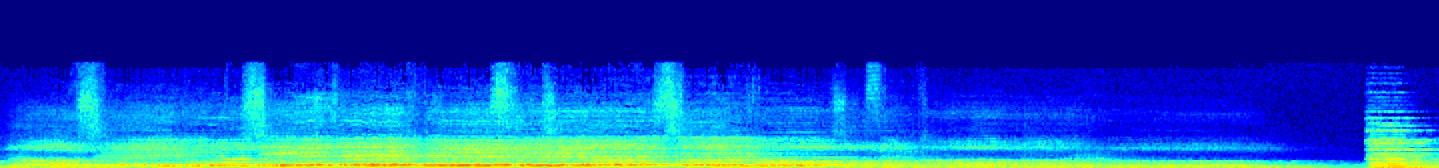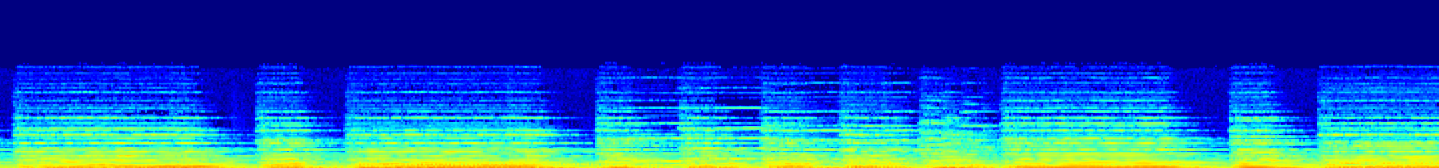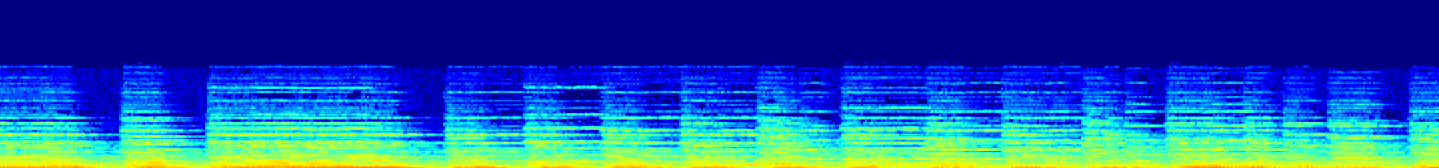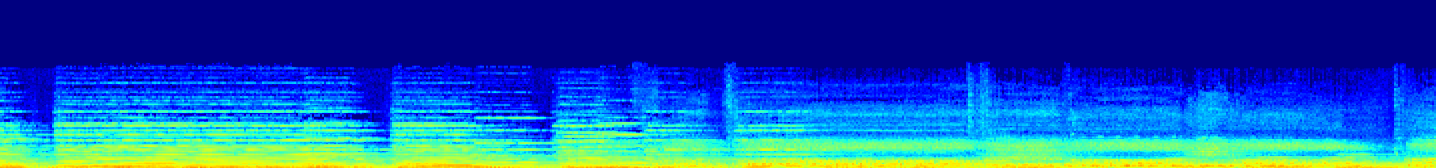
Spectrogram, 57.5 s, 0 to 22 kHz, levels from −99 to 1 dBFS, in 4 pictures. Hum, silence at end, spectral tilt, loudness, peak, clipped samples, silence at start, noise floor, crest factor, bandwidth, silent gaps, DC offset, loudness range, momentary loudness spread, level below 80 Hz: none; 0 s; -6 dB/octave; -28 LUFS; -12 dBFS; under 0.1%; 0 s; -50 dBFS; 16 dB; 13.5 kHz; none; under 0.1%; 6 LU; 10 LU; -40 dBFS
